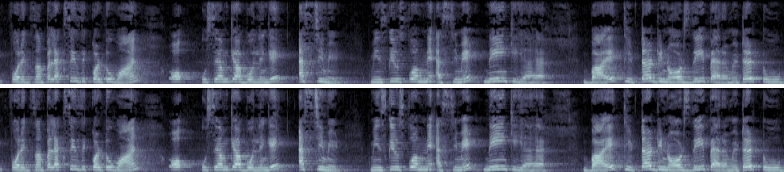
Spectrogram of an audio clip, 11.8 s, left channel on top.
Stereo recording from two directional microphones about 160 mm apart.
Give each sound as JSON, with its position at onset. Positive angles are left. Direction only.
{"t": 0.5, "sound": "a woman's voice", "side_deg": -20}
